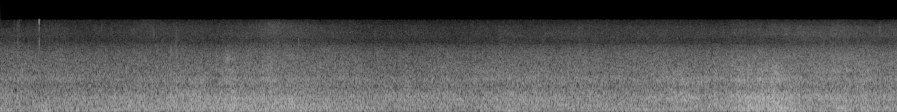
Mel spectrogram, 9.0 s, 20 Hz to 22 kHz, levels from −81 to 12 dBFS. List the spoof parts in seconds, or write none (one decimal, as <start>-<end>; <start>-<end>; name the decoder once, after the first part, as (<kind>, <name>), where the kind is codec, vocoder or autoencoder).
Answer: none

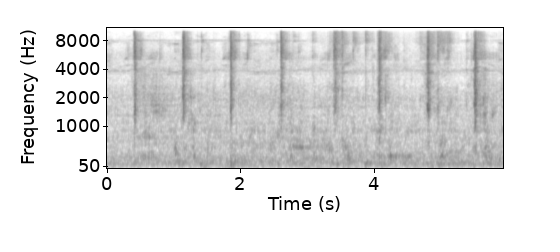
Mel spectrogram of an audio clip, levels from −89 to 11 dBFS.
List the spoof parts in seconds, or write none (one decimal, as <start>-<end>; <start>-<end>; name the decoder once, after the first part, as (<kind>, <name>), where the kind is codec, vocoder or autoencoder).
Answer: 3.0-5.3 (vocoder, WaveNeXt)

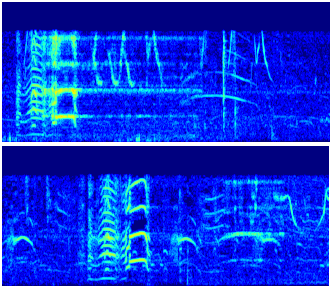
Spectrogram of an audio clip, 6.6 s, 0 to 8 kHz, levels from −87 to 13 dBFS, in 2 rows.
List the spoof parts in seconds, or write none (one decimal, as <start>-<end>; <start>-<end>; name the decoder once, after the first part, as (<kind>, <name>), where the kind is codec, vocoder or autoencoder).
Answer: 0.4-2.0 (vocoder, WaveNeXt); 5.5-6.1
